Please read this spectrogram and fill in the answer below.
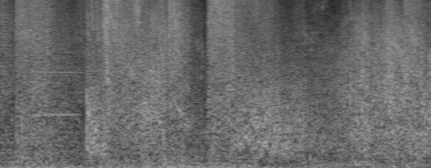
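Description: Several Tomahawk cruise missiles launching one after another, each rocket booster firing with a loud blast of rushing noise. Fresh blasts come about one and two seconds in.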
